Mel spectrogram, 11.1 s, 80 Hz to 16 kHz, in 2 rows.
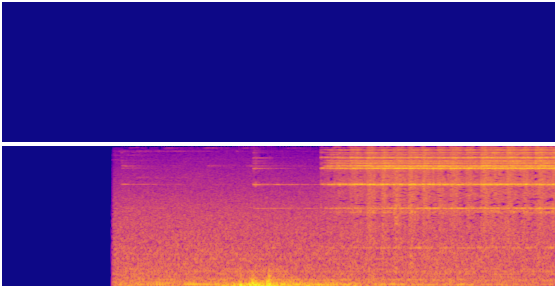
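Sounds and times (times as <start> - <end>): bells ringing: 6.7 - 11.0
low rumble: 7.1 - 8.8.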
